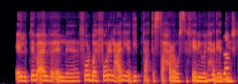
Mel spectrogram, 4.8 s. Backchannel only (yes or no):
no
